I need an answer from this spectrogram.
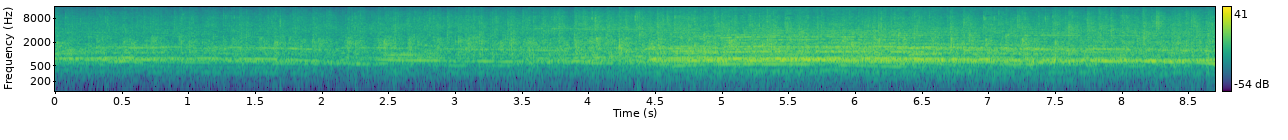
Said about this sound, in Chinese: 给自己热烈掌声鼓励一下。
